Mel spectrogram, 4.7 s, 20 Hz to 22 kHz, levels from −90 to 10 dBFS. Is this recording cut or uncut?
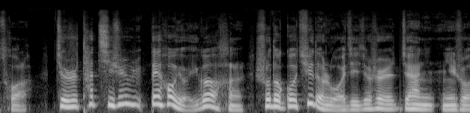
cut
